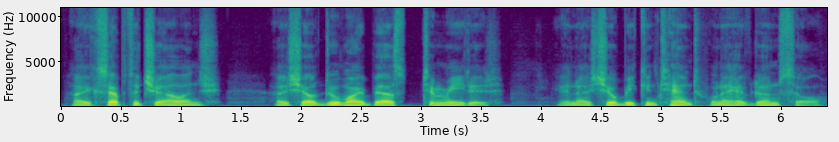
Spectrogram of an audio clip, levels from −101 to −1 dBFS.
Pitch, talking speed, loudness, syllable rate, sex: 120 Hz, 205 wpm, -17 LUFS, 5.0 syllables/s, male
